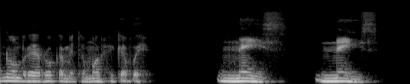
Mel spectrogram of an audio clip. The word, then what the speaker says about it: gneiss: Si usted tiene en la catazona, una roca ya metamórfica, voy a poner el primer nombre de roca metamórfica, pues, gneiss, gneiss. Gneiss se escribe G de gato, G-N-E-I-S, G-N-E-I-S, gneiss, gneiss.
